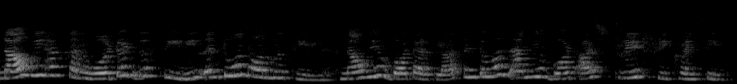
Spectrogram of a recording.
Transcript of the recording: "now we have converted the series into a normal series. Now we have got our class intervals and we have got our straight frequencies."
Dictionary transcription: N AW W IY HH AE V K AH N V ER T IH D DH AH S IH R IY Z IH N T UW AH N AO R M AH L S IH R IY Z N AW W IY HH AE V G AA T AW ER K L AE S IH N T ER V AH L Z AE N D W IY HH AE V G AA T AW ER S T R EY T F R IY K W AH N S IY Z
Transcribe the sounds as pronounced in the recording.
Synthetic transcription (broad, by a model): N AW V IY HH AE V K AH N V ER T IH D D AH S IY R IY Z IH N T UW AH N AO R M AH L S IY R IY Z N AW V IY HH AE V G AA T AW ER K L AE S IH N T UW AH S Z AE N D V IY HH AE V G AA T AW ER S T R EY T F R IY K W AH N S IY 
